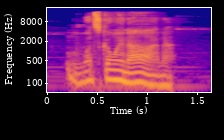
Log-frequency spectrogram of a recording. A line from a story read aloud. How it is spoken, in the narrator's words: cried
